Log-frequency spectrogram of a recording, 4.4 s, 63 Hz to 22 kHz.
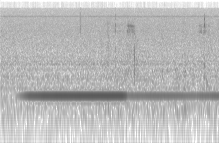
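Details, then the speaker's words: Yamaha CR-820 receiver before full restore/recap: steady, pure mid-pitched test tone, clean on both channels with no crackle, dropout or distortion; output functioning, though pots are dirty. "T tone sounds good both channels I don't hear any problems with the [Music] tone so it looks pretty much all functioning"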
